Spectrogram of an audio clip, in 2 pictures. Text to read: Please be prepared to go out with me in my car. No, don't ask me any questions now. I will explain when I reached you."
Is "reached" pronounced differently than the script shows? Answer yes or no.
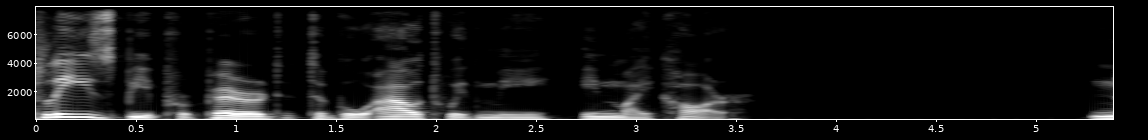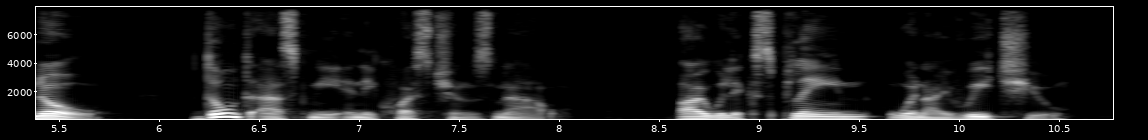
yes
